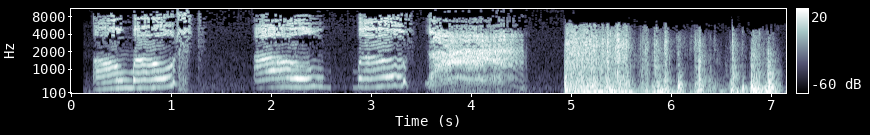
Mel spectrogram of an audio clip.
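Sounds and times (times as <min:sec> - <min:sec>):
speech: 0:00.2 - 0:04.3
clattering, rattling thuds: 0:04.9 - 0:07.1
person tumbling off a chair onto the floor: 0:04.9 - 0:07.1.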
